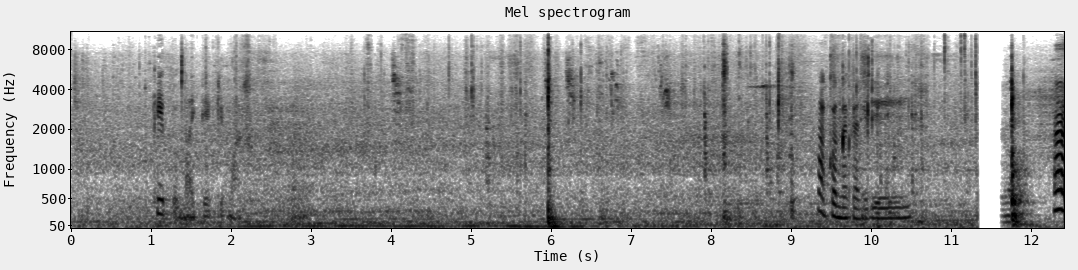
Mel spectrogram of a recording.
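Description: Plastic wiring connectors click and rattle under hands.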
